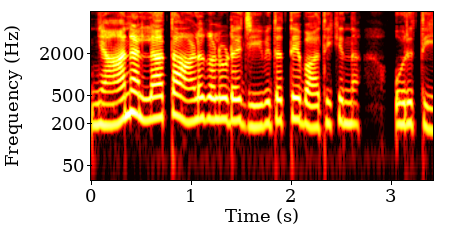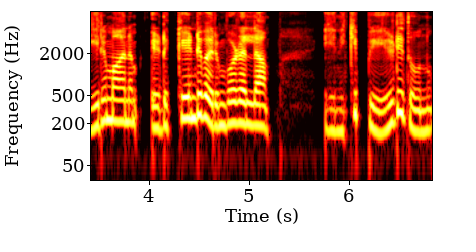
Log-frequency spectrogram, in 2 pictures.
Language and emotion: Malayalam, fearful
